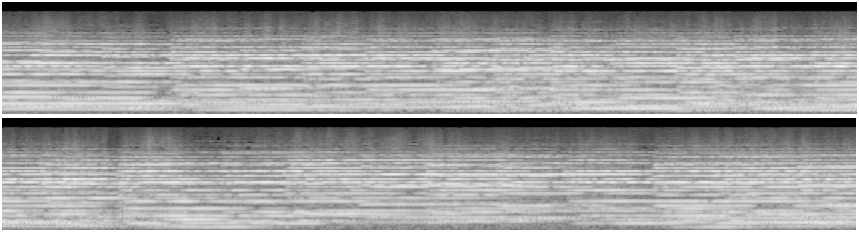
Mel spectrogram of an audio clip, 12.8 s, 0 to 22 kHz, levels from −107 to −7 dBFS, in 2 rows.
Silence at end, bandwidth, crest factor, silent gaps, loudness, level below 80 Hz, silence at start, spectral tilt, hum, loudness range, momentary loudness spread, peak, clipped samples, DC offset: 0 s; 15.5 kHz; 10 dB; none; -11 LUFS; -54 dBFS; 0 s; -2.5 dB/octave; none; 1 LU; 2 LU; -2 dBFS; under 0.1%; under 0.1%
